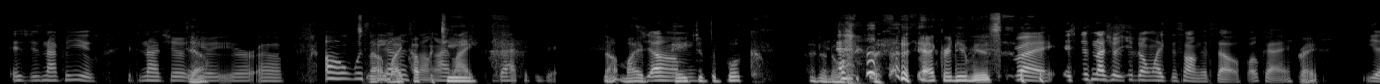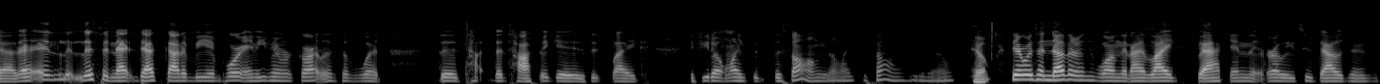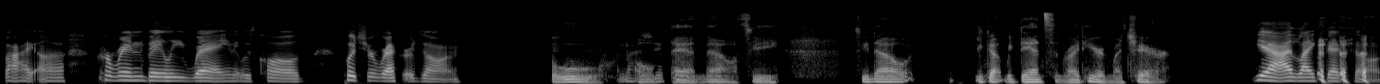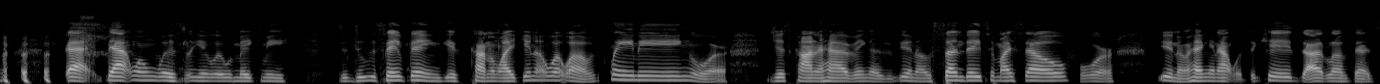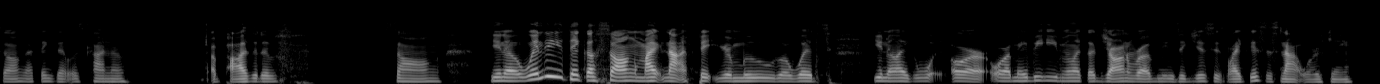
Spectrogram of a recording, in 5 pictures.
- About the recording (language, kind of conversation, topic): English, unstructured, What song instantly puts you in a good mood?
- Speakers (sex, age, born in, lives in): female, 50-54, United States, United States; male, 55-59, United States, United States
- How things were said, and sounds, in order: other background noise; laughing while speaking: "what the acronym is"; laugh; chuckle; laugh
